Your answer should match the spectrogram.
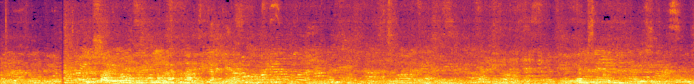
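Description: Many people talking at once around a crowded dining table: steady, overlapping chatter with no single voice standing out.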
